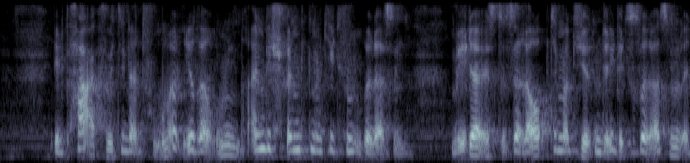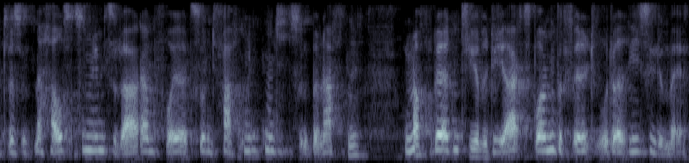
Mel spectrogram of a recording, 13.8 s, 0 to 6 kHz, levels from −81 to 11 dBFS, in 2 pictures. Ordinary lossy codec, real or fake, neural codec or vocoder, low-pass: Opus, 64 kbps; fake; autoencoder, 22.05 kHz, a latent of 192 numbers a frame, VITS, trained on one speaker; 5.4 kHz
